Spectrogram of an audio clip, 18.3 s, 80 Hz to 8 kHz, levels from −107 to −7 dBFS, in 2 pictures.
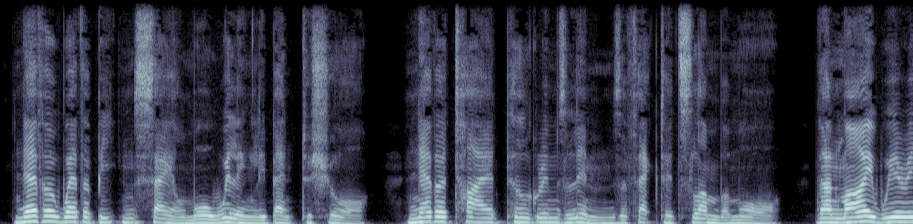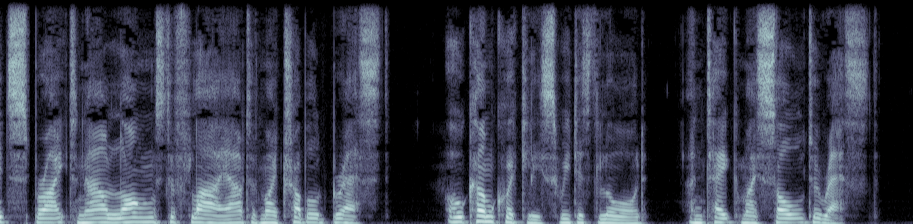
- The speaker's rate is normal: No, slow, 130 wpm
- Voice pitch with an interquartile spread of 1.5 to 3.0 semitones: No, average, 3.8 semitones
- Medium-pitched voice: Yes, medium, 145 Hz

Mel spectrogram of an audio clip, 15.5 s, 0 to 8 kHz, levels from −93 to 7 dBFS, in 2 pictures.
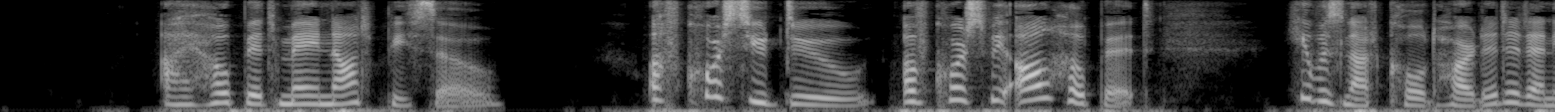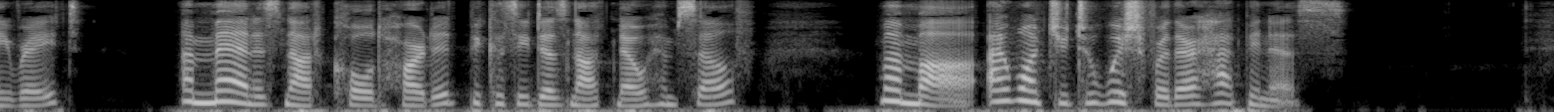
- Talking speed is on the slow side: No, average, 180 wpm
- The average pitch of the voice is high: Yes, high, 225 Hz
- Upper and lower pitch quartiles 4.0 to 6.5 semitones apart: Yes, average, 5.3 semitones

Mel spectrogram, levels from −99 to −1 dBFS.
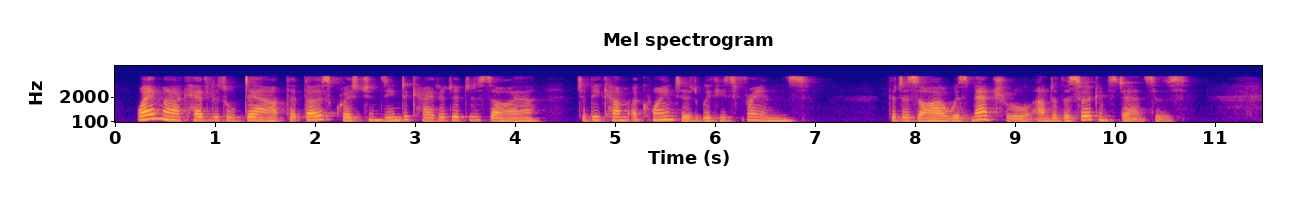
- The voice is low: No, high, 190 Hz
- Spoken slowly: Yes, slow, 120 wpm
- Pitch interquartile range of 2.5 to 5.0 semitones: Yes, average, 3.6 semitones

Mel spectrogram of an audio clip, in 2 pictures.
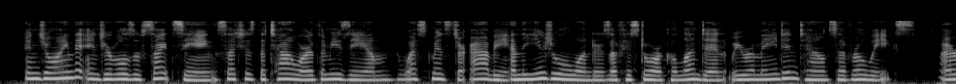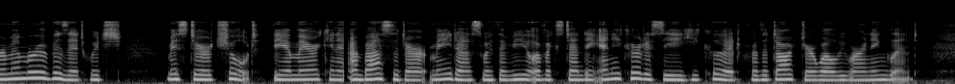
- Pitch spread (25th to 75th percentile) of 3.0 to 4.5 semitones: No, narrow, 2.4 semitones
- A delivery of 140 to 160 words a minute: No, average, 175 wpm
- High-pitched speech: Yes, high, 220 Hz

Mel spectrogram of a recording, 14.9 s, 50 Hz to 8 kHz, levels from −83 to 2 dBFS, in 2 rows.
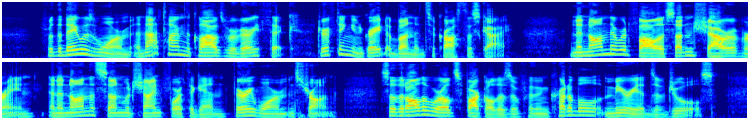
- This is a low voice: Yes, low, 120 Hz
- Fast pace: Yes, fast, 215 wpm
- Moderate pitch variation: No, wide, 5.7 semitones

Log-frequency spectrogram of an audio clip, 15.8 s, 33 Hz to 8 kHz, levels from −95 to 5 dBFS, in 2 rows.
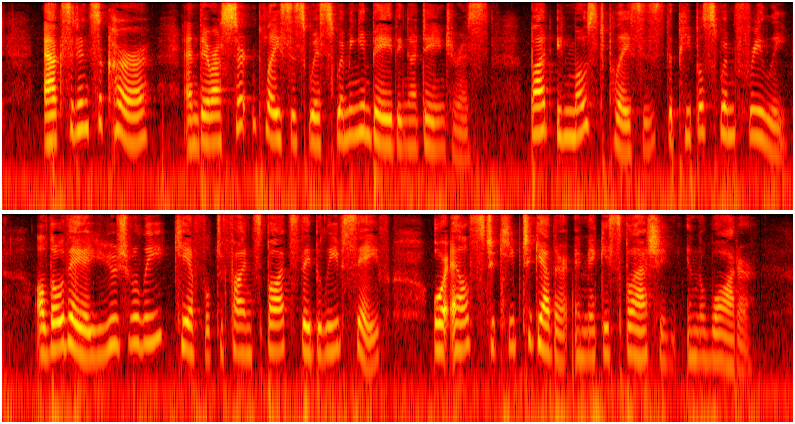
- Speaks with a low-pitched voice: No, high, 210 Hz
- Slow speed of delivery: No, average, 165 wpm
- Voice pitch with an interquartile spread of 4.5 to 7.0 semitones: Yes, average, 4.8 semitones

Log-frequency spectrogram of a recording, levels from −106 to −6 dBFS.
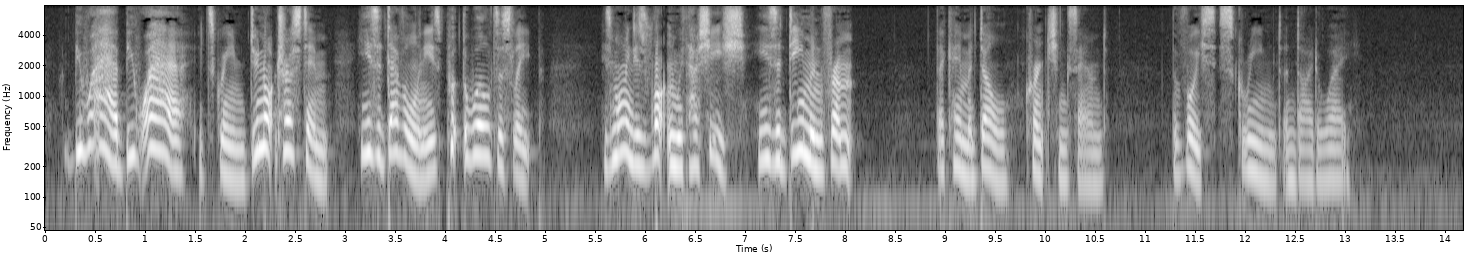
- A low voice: No, high, 195 Hz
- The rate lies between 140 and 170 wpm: No, average, 180 wpm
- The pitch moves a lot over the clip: Yes, wide, 8.8 semitones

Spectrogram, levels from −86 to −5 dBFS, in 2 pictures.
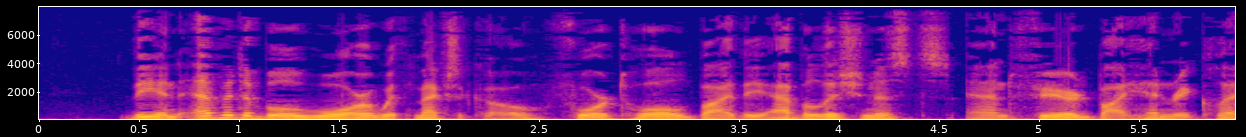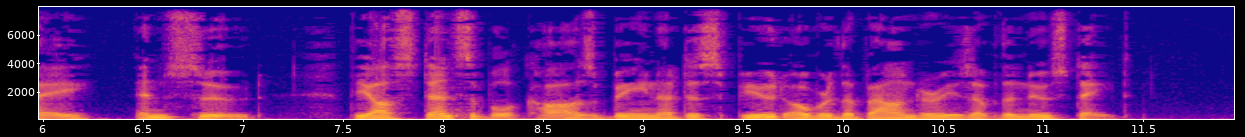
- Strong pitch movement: No, average, 2.9 semitones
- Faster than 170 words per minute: No, average, 145 wpm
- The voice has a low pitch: Yes, low, 110 Hz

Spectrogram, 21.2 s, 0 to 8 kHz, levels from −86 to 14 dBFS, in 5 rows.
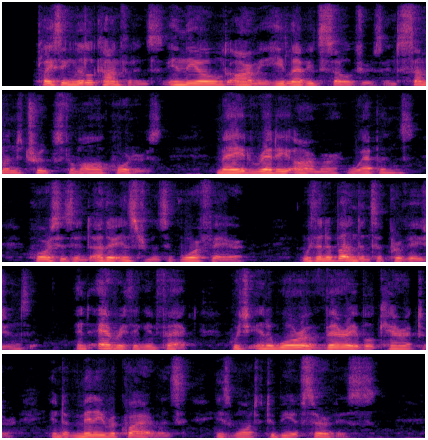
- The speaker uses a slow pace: No, average, 155 wpm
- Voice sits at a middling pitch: Yes, medium, 150 Hz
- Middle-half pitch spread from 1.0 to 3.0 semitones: Yes, narrow, 2.4 semitones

